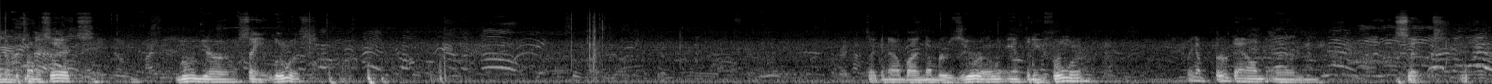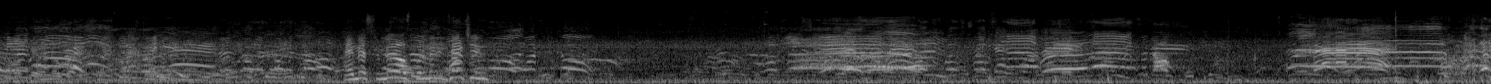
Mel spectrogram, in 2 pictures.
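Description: Men shout from across an open outdoor field.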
